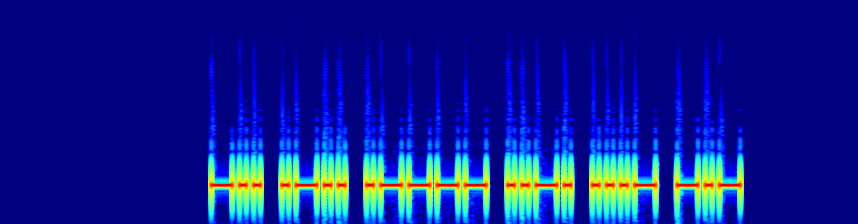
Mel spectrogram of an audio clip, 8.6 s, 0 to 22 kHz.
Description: Morse code, heard as a keyed tone, about 17 wpm, 700 Hz. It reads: DL1FVK
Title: DXCC-100 Call Signs - 6 Characters - 17wpm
